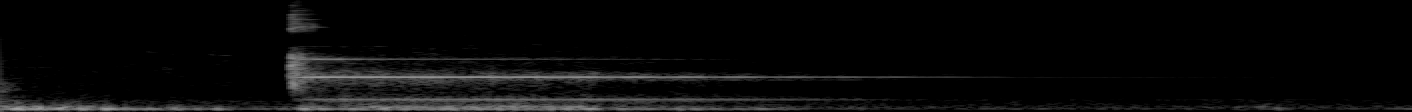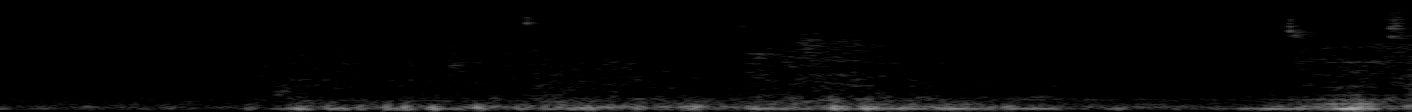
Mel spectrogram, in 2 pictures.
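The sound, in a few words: singing bowl ringing, gentle vibrating tone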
